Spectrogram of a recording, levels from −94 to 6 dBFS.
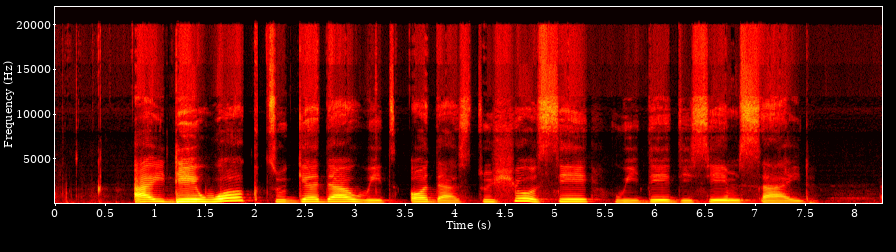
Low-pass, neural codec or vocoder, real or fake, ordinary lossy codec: none; none; real; none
